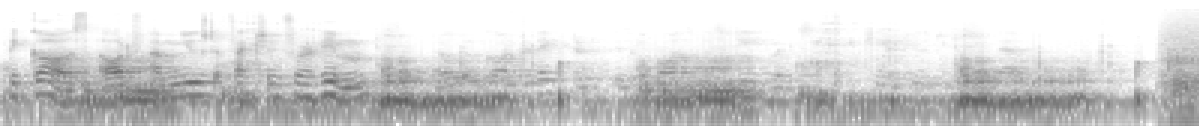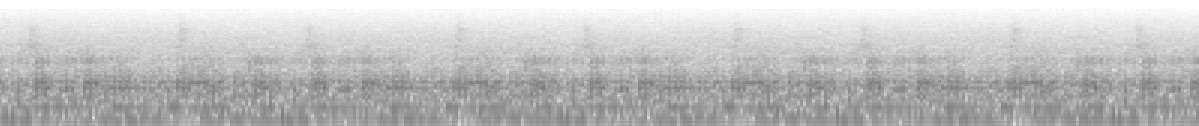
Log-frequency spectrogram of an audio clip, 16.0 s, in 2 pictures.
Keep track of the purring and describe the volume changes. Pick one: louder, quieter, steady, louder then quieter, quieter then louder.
steady.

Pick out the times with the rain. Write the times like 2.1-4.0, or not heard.
not heard.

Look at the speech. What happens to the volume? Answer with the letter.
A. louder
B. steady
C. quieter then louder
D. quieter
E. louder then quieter
D.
